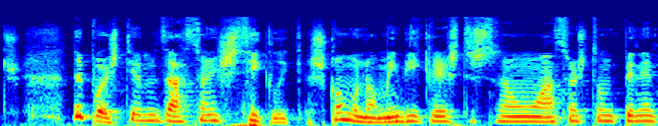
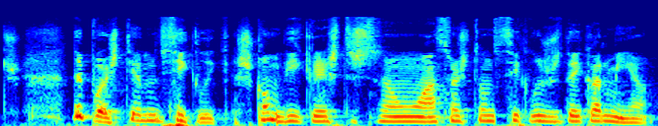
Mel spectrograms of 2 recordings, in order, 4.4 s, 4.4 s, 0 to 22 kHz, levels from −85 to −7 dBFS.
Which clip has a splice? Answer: second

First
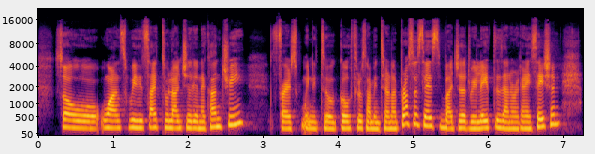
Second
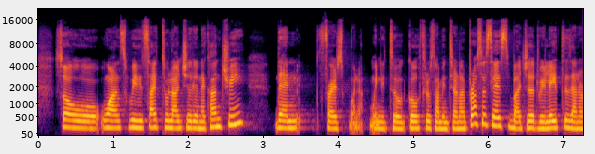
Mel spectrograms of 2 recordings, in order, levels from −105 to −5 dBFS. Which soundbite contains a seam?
first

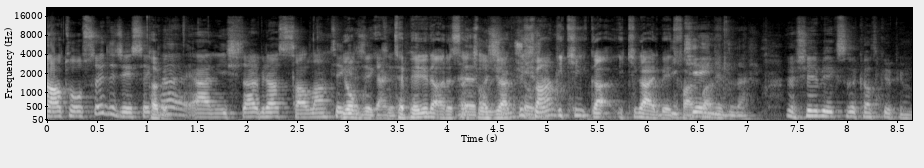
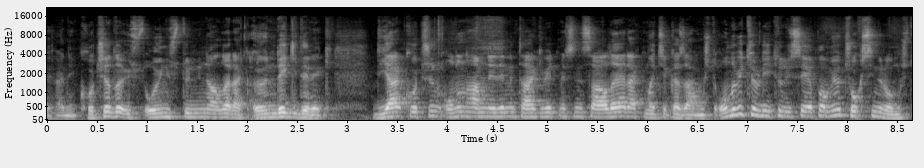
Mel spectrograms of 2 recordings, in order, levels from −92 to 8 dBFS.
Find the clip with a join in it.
first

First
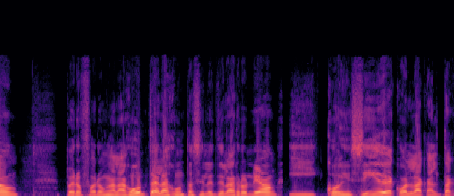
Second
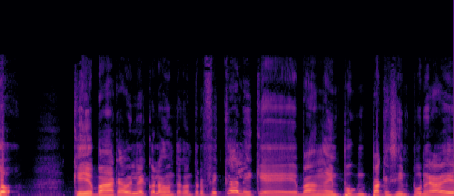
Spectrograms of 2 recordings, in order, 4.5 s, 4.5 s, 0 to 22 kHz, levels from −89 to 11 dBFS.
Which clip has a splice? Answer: first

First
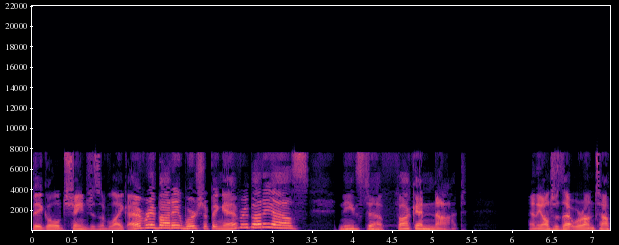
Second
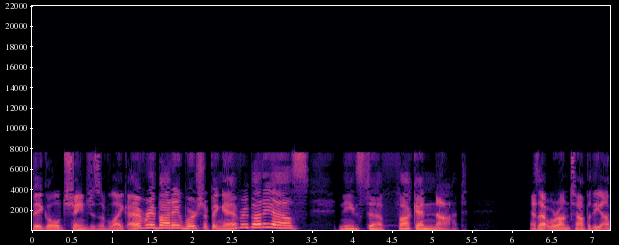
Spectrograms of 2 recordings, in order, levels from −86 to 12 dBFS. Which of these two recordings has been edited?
second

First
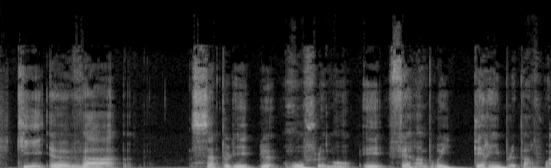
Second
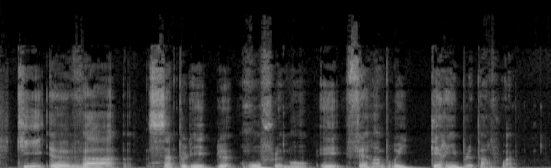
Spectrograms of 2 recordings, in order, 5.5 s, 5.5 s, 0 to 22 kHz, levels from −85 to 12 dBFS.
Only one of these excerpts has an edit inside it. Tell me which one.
second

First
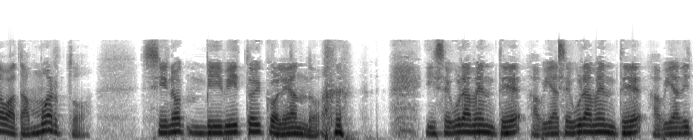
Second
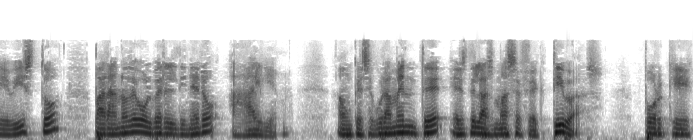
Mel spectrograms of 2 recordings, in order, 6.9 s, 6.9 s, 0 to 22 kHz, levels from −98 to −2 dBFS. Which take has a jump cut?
first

